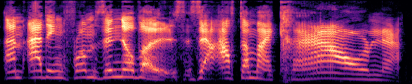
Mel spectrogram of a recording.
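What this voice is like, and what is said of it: French accent. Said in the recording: “Why is he the only one that speaks with a French accent?”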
